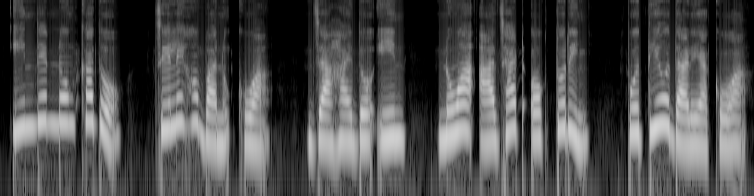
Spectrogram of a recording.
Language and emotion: Santali, sad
